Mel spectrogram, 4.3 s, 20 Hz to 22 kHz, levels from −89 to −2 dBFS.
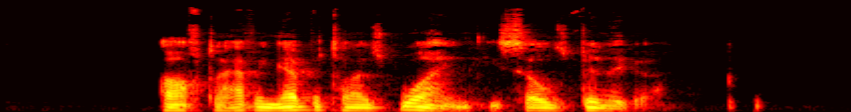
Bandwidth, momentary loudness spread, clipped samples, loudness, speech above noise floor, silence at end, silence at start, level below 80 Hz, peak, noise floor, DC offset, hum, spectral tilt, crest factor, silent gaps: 16 kHz; 5 LU; under 0.1%; -27 LUFS; 58 dB; 1 s; 0.8 s; -64 dBFS; -8 dBFS; -84 dBFS; under 0.1%; none; -6 dB/octave; 20 dB; none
